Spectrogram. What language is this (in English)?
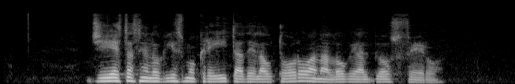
Esperanto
